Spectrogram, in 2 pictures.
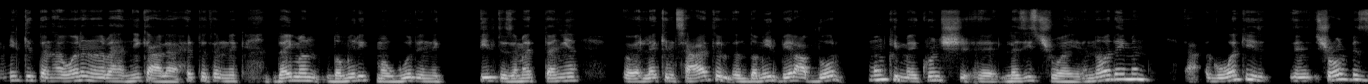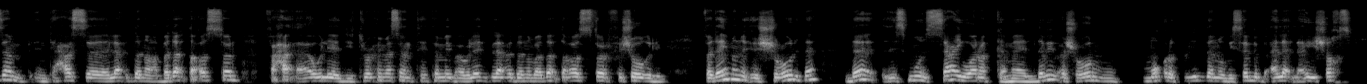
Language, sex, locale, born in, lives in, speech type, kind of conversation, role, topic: Arabic, male, ar-EG, Egypt, Egypt, conversation, advice, advisor, إزاي أوازن بين فترات التركيز والراحة من غير ما أحس بإرهاق؟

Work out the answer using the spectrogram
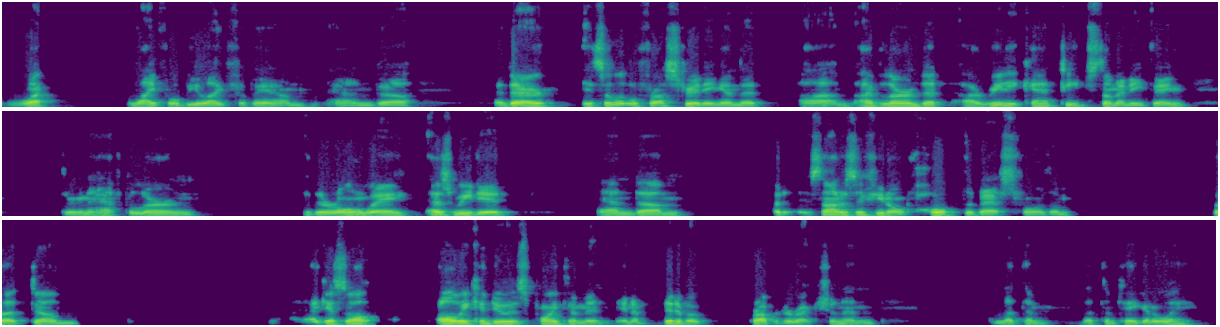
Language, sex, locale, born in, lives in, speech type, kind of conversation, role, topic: English, male, en-CA, Canada, United States, conversation, unstructured, none, What life lesson did you learn the hard way?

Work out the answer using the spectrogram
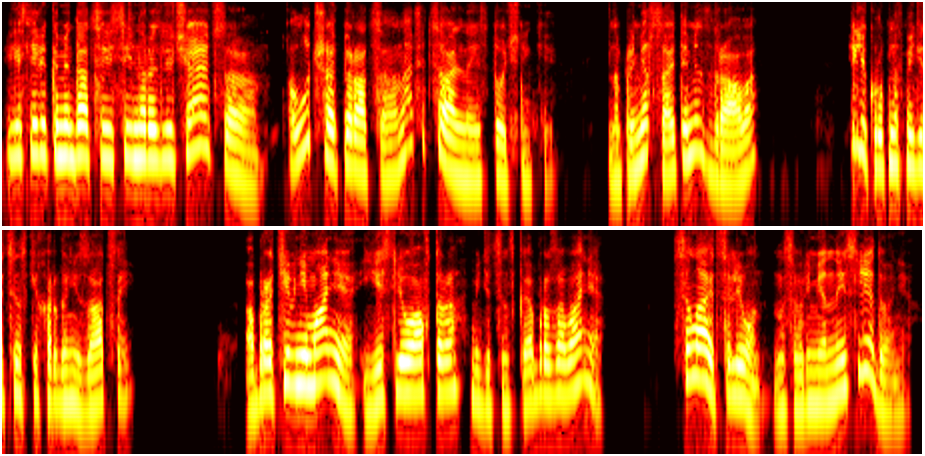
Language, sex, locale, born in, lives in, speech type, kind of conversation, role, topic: Russian, male, ru-RU, Russia, United States, read, expert-assistant, expert, Как родителям отличить надёжные медицинские советы в интернете?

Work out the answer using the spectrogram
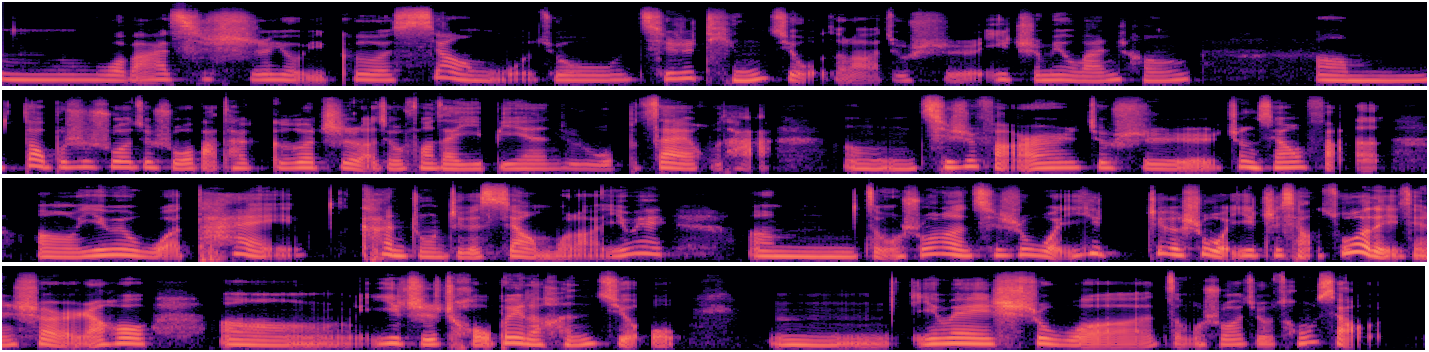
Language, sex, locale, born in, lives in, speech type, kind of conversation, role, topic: Chinese, female, zh-CN, China, Germany, conversation, advice, user, 如何找回动力并完成之前未完成的项目？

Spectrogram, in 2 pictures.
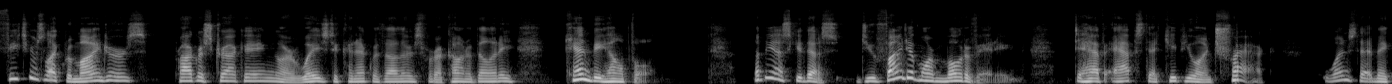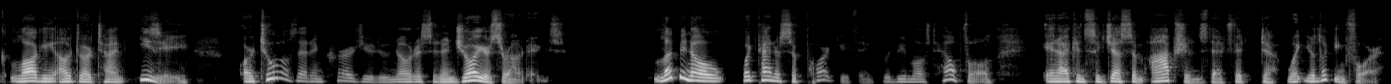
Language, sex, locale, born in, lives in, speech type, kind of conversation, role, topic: English, male, en-US, United States, United States, read, expert-assistant, expert, How can I make outdoor activities a regular part of my week, even with a busy schedule?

